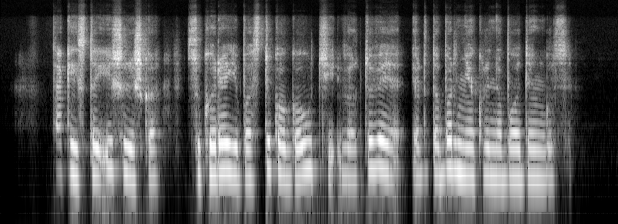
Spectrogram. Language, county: Lithuanian, Utena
